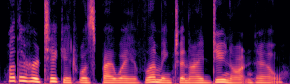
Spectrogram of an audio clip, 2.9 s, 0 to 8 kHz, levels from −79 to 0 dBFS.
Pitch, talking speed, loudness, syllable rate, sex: 210 Hz, 250 wpm, -17 LUFS, 5.8 syllables/s, female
